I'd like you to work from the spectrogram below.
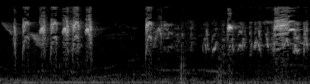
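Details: Oriental magpie-robin, a sogon bird, singing to prompt others to call: quick, high-pitched chattering chirps in clusters, a short gap, then more varied bright twitters and squeaky notes.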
